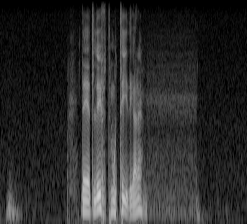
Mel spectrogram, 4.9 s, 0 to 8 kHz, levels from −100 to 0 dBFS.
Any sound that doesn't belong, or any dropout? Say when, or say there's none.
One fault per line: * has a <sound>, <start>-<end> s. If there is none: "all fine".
all fine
